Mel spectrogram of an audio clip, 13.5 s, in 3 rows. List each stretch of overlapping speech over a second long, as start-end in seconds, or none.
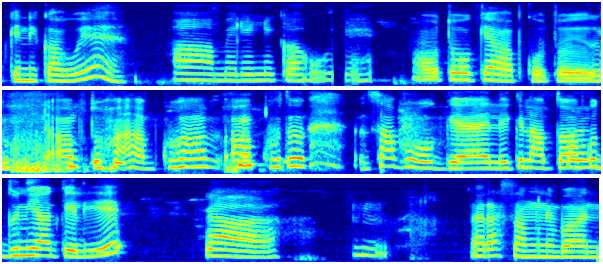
none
